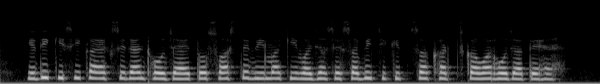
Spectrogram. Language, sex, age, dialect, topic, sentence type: Hindi, female, 25-30, Garhwali, banking, statement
